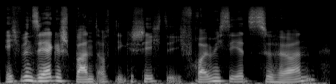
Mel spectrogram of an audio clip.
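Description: Lively male podcast host. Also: mid-range voice, a little fast, no echo, studio quality. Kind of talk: casual interview chat.

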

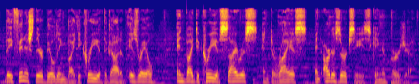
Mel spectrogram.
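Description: A male narrator reads scripture for a dramatized audio Bible. His mid-pitched voice moves widely and expressively while staying measured and solemn, over a light bed of music.

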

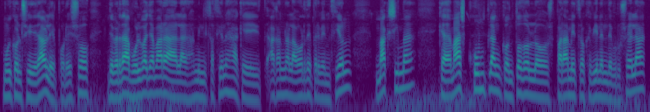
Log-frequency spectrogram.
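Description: A man's voice: mid-range voice, brisk, warm tone, no echo. A man in his thirties with a Spain accent, speaking in an interview as a farming association delegate. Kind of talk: on-location interview. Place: outdoors in open farmland. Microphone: lapel.

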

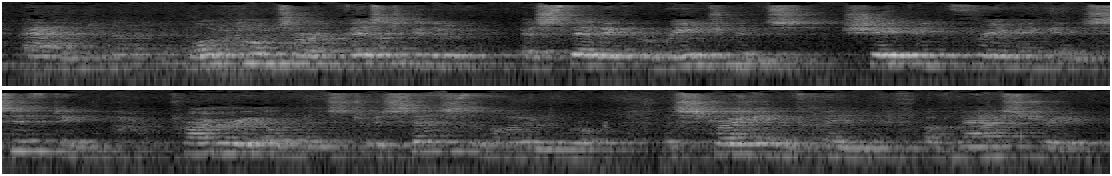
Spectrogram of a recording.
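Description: Male keynote lecturer reading a scholarly paper, high-pitched, distant mic in a reverberant hall. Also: moderate pace, few pauses, a little mellow, slight background noise. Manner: dense scholarly phrasing, self-deprecating asides. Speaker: keynote speaker. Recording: echoey hall recorded from far off.

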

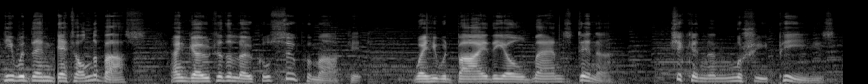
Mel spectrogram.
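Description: An older man reading his own story for children as an expressive narrator. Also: medium pitch. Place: small book-lined room indoors.

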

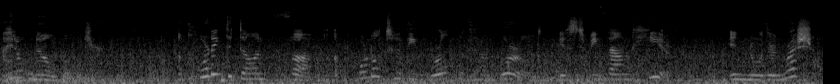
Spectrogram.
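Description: A woman's voice: on the high side, expressive, moderate pace, natural voice. A woman playing a haughty rich boy in an audio drama, giving orders in pompous thee-and-thou speech. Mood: musing. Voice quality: pompous, archaic commanding speech. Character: Little Baron Trump, haughty rich boy. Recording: heavy rain noise behind.

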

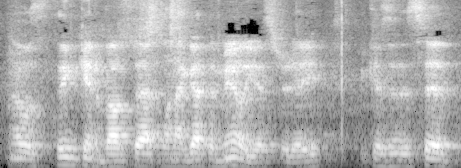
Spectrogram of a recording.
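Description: A man's voice: lowish voice, fairly even intonation, fairly quick, a bit bright. A young man from Israel speaking English with an Israeli accent, Hebrew being his first language, making dry, joking remarks in casual chat on a couch in his living room. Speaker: vlog co-host, husband. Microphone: camera across the room. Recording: echoey room with faint background hum.

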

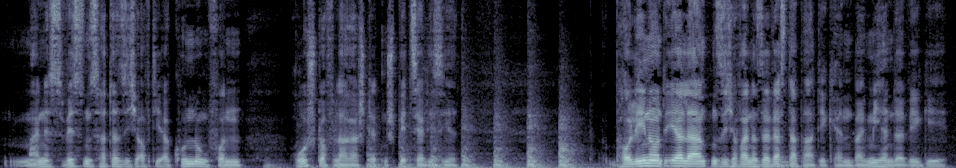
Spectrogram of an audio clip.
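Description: An actor playing a self-assured male psychotherapist in a German radio crime drama, measured, condescending and dryly ironic. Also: deep voice, slight background noise, close to an everyday voice.

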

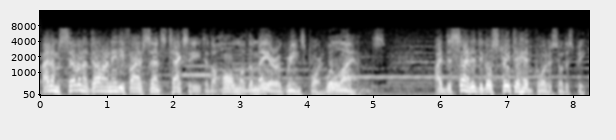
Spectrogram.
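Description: A man's voice: medium pitch, huge pitch swings, normal speed, loud music behind the voice. An actor playing a wisecracking male insurance investigator who narrates his own case in a dry, wry, matter-of-fact way, in a 1950s radio drama. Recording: dull old radio transcription.

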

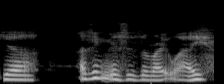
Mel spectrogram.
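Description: A woman's voice: mid-range voice, normal speed, warm tone, dry recording. A woman casually narrating while she decorates a game house, thinking aloud with many fillers and hesitations. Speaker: gaming vlogger. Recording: dull lo-fi home mic.

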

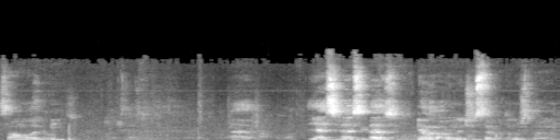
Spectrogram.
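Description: A younger man taking the mic at a cultural evening in a big reverberant hall, speaking flatly over loud noise. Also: a little high, moderate pace. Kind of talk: informal public speech. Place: theatre stage, indoors. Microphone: handheld microphone. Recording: very echoey, distant, loud background noise.

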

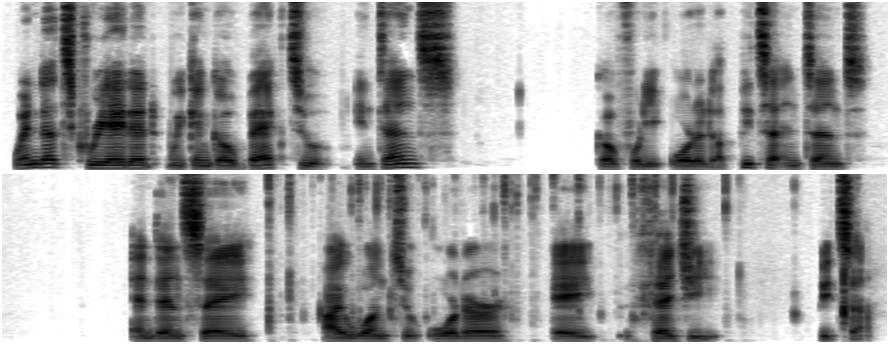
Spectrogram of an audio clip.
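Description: A young man with a Dutch accent walking through a screen-recorded software tutorial step by step, in a plain explaining manner. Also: medium pitch, fairly even intonation, unhurried, no room sound, clean studio sound. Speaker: tutorial presenter.

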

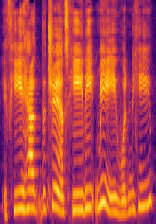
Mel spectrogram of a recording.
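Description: A woman voicing a blunt, rough frontiersman who drawls his words. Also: sits high, sing-song, drawn-out words, voice pushed up, full character voice. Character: gruff rough frontiersman fisherman.

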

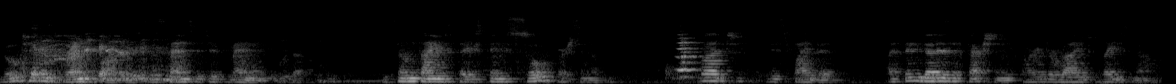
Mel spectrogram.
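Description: A measured, patient nobleman read by a man in an amateur stage drama. His voice has a middling pitch and comes from far off in a very echoey hall. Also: expressive, natural voice. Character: calm, measured noble elder relative, explaining patiently. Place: wood-panelled hall, indoors.

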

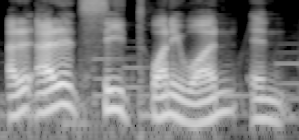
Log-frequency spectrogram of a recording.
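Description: A man's voice: mid-range voice, animated, a little slow, faint music behind. A man in his twenties chatting casually on a game livestream through a headset mic, rambling and laughing at himself. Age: 20s. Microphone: headset mic at desk.

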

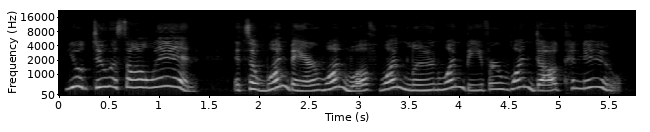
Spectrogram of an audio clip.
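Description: A woman's voice: high voice, expressive, unhurried, pitched above the performer's own voice. A woman voicing a plucky, exasperated young girl in a storybook, with emphatic sing-song delivery.

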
